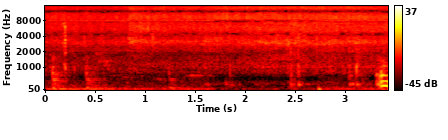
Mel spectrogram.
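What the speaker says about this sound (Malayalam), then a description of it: "കടുകെല്ലാം പൊട്ടിക്കഴിഞ്ഞതിന് ശേഷം നമ്മൾ ചതച്ച് വെച്ചിട്ടുള്ള ആ ഒരു വെളുത്തുള്ളി കൊച്ചുള്ളി പിന്നെ കറിവേപ്പില മിക്സ് ഇതിലേക്ക് ചേർക്കണം" Crushed garlic, shallots and curry leaves hit hot oil in a Kerala-style kitchen, giving a steady, close sizzle with a few faint clinks of stirring and no voices.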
